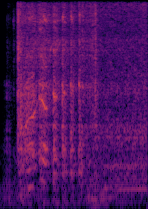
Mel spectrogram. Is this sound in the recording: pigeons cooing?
no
